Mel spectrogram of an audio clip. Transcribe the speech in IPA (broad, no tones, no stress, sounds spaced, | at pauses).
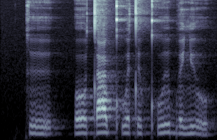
k ɨ | o t a kʷʼ ɛ t ɨ kʷʼ ɨ b ɘ lʲ u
